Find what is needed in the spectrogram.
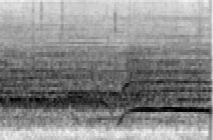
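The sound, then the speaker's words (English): An enthusiastic audience cheers and applauds as Bernie Sanders comes on stage, a steady wash of crowd noise. Sustained whoops and a whistle-like cry that briefly rises in pitch ride over it. “Sanders came on stage about an hour into the program to a wildly enthusiastic audience.”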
